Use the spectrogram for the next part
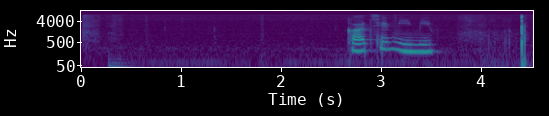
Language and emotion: Russian, neutral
